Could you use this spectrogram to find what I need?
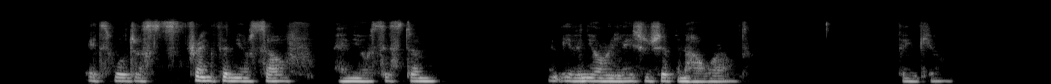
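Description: A woman speaks calmly and softly, close to a microphone.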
